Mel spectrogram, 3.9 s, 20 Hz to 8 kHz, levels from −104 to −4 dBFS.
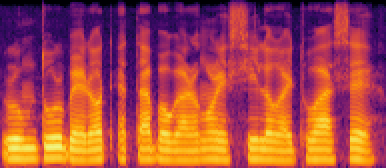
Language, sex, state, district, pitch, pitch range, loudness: Assamese, male, Assam, Sonitpur, 130 Hz, 125-135 Hz, -16 LUFS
